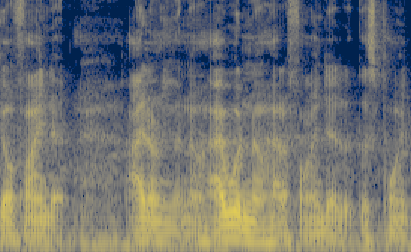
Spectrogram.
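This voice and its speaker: A man's voice with audible room echo. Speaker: YouTuber talking about philosophy. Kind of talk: casual monologue. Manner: halting.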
